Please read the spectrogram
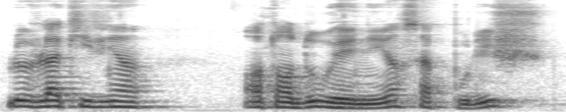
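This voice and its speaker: A man's voice: mid-range voice, normal speed, darkish tone, husky, voice pushed up, lightly acted. A man voicing a sly, sarcastic old shepherd with sorcerous powers in an audiobook, speaking in a mocking and ominous tone. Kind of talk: audiobook character reading.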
